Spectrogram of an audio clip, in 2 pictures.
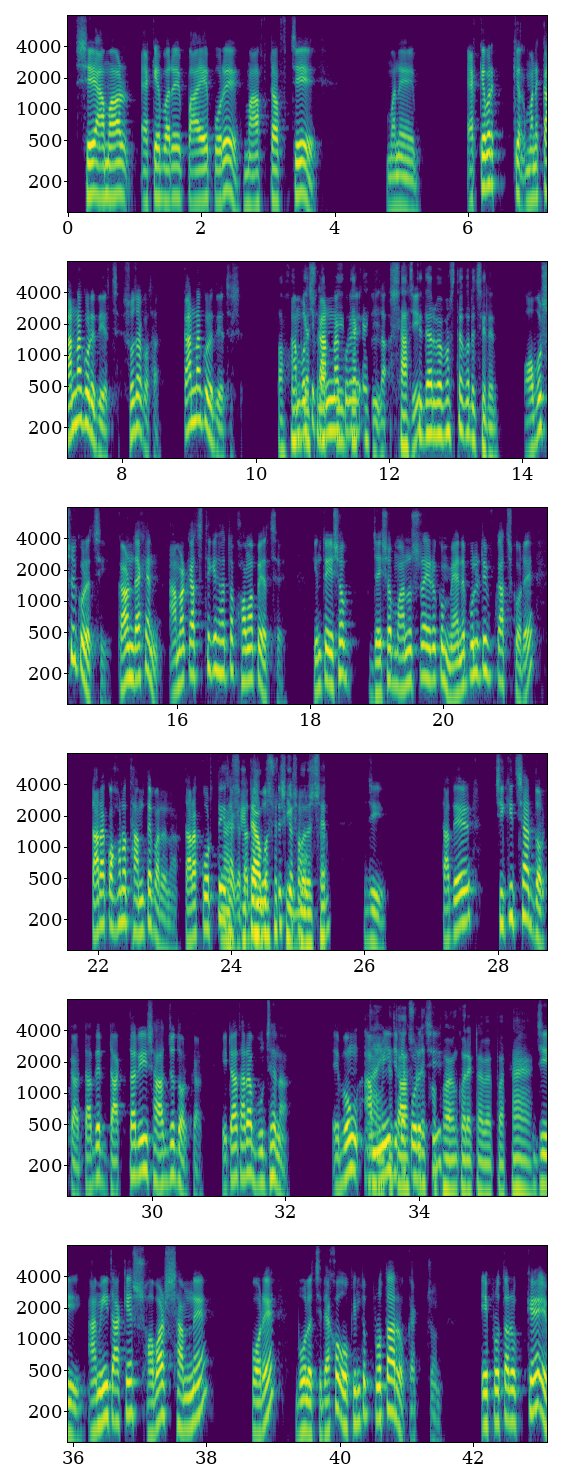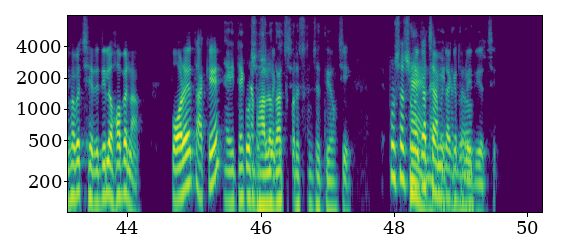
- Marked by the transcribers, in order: in English: "manipulative"; horn
- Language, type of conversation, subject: Bengali, podcast, আপনি কী লক্ষণ দেখে প্রভাবিত করার উদ্দেশ্যে বানানো গল্প চেনেন এবং সেগুলোকে বাস্তব তথ্য থেকে কীভাবে আলাদা করেন?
